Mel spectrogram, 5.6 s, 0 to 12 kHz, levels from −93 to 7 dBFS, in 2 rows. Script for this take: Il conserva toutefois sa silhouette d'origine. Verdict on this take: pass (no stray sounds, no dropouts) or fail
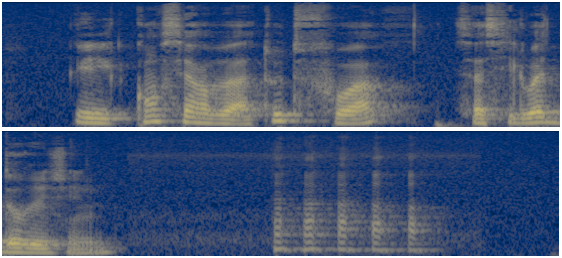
fail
